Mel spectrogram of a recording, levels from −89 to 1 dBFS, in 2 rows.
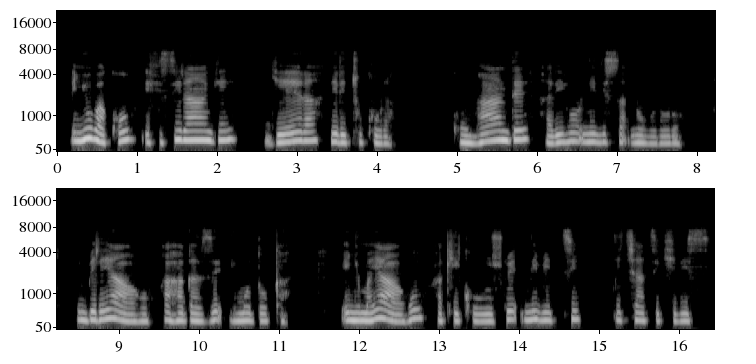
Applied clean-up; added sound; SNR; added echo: none; none; none; none.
